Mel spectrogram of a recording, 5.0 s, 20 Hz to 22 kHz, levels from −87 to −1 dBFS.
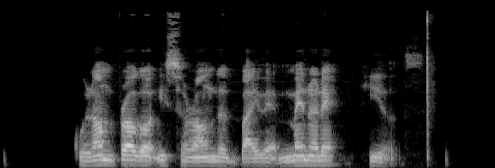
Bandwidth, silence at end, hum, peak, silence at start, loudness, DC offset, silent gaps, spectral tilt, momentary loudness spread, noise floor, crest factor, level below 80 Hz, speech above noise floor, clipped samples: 16 kHz; 0.65 s; none; 0 dBFS; 0.75 s; -26 LUFS; under 0.1%; none; -5 dB/octave; 11 LU; -86 dBFS; 28 dB; -66 dBFS; 60 dB; under 0.1%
